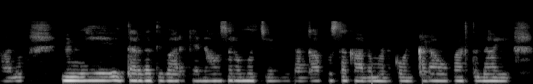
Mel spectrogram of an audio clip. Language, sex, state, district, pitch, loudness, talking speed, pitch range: Telugu, female, Telangana, Nalgonda, 165 Hz, -26 LUFS, 100 wpm, 160-170 Hz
